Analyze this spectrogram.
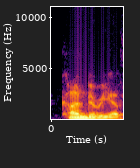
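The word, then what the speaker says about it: Kandariya: so i'll spell these two words slowly twice kondariya first word k-a-n-d-a-r i y a okay and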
